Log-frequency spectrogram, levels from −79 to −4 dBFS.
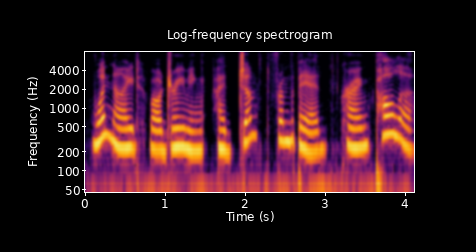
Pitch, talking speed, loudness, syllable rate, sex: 260 Hz, 160 wpm, -17 LUFS, 4.6 syllables/s, female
